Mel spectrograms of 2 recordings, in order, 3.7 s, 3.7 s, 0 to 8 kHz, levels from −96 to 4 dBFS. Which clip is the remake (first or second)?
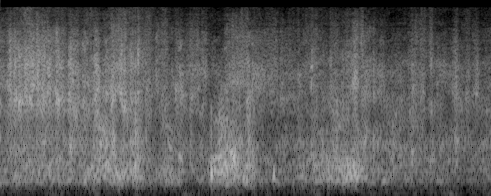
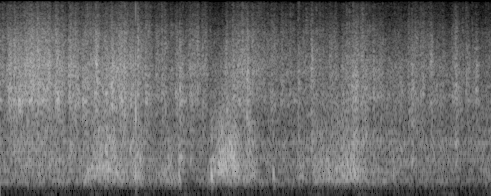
first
